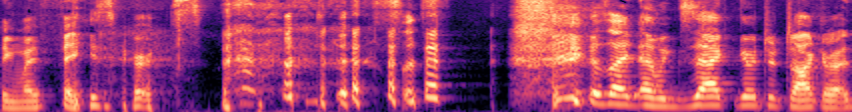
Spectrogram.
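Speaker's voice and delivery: very slow words broken up by high, swooping laughter. Reacting to another speaker's story, laughing while talking. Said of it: "I'm so sorry I'm laughing".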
